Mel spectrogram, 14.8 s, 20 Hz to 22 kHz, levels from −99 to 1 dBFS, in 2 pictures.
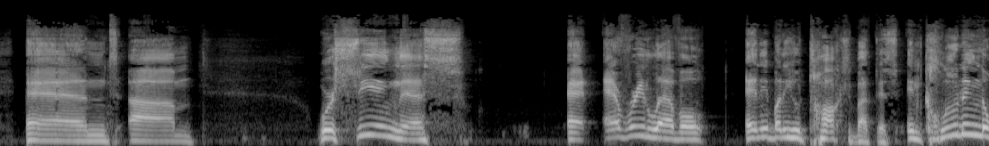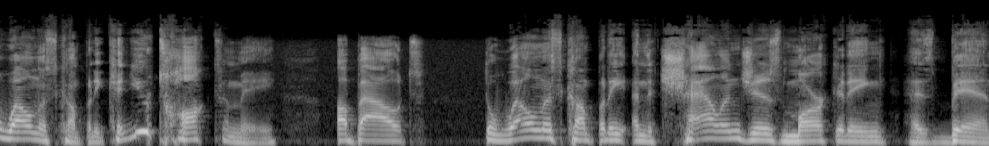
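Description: From 8.92 s, after "wellness company can you", digital radio blending to analogue occurs: over about 278 ms the receiver cross-fades to the FM copy, adding faint hiss at unchanged level, then returns by 11.45 s, before "company and the challenges".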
